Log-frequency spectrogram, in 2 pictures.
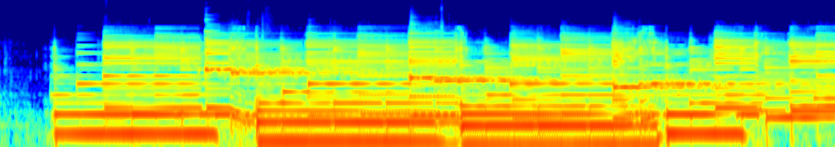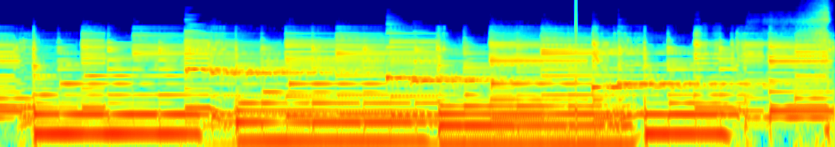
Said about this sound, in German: Und bis du dich vielleicht meldest oder ich wieder weiß, was ich dir will erzählen, hörst du einmal mehr durchschnittliche Schweizer Musik.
